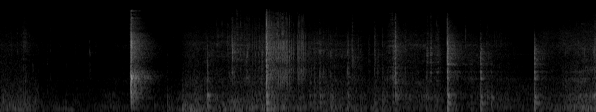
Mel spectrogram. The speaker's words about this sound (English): and then the carrots, they're going in.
